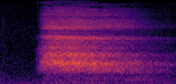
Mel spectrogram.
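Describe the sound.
One long, deep breath rushes in abruptly, then slowly fades and trails off, alone and fairly loud.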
